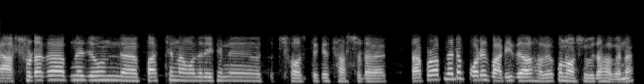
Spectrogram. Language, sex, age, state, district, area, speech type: Bengali, male, 18-30, West Bengal, Murshidabad, urban, conversation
